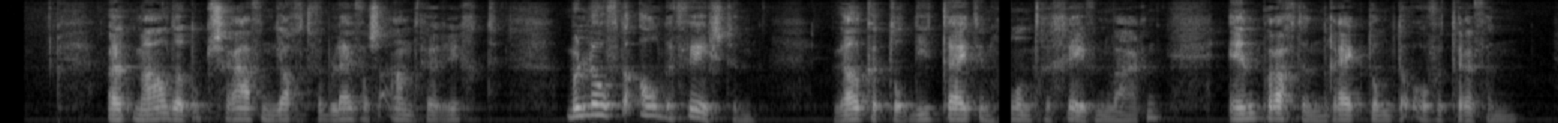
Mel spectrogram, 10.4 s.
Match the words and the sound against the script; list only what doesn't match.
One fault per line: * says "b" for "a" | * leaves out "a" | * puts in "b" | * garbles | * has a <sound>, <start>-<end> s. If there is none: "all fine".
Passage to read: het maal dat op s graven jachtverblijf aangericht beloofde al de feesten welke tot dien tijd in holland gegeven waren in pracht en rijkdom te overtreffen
* puts in "was"
* has a dropout, 6.7-6.7 s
